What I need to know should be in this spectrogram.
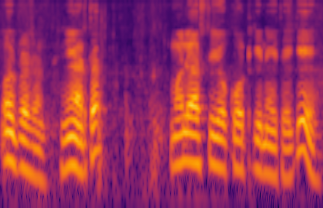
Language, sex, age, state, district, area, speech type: Nepali, male, 45-60, West Bengal, Kalimpong, rural, spontaneous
